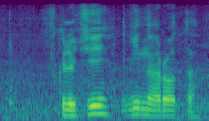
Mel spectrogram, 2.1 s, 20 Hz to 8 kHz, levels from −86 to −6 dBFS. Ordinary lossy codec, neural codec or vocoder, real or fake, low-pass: AAC, 48 kbps; codec, 24 kHz, 3.1 kbps, DualCodec; fake; 7.2 kHz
